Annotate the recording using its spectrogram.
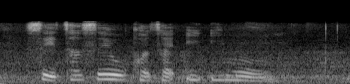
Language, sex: Tswana, female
